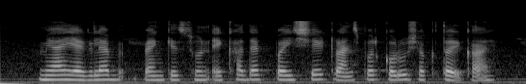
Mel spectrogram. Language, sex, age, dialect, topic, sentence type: Marathi, female, 56-60, Southern Konkan, banking, statement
